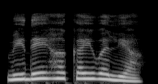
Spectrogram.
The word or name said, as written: ವಿದೇಹಕೈವಲ್ಯ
